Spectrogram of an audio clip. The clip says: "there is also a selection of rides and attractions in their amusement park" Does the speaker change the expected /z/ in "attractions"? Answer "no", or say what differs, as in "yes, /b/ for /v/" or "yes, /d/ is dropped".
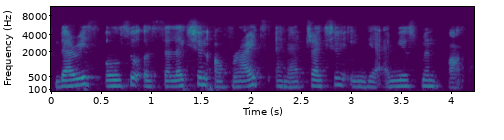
yes, /z/ is dropped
